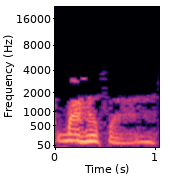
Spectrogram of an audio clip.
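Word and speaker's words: bahasa: อ่านว่าบาฮาสาคนอินโดนีเซียเรียกภาษาของเขาว่าบาฮาสาอินโดนีเซียคนมาเลเซียก็เรียกภาษาของเขาว่าบาฮาสาม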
